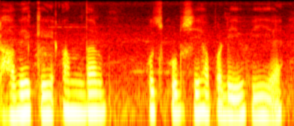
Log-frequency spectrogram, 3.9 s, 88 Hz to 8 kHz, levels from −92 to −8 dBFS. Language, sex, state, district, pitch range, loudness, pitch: Hindi, male, Uttar Pradesh, Shamli, 125-145 Hz, -14 LUFS, 140 Hz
